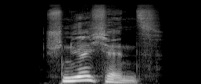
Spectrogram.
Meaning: genitive singular of Schnürchen
- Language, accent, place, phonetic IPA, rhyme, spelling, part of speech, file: German, Germany, Berlin, [ˈʃnyːɐ̯çəns], -yːɐ̯çəns, Schnürchens, noun, De-Schnürchens.ogg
